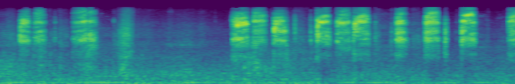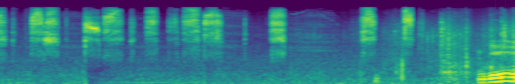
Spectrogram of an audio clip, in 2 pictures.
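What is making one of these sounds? A marker squeaks in short strokes on metal.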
